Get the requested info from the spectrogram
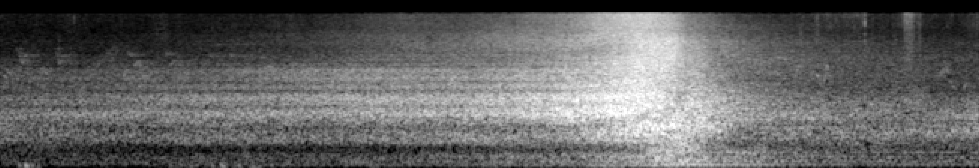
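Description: A vehicle passing at speed on a two-lane road: tyre and engine noise builds over about two seconds, is loudest a little past four seconds in, then fades away.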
